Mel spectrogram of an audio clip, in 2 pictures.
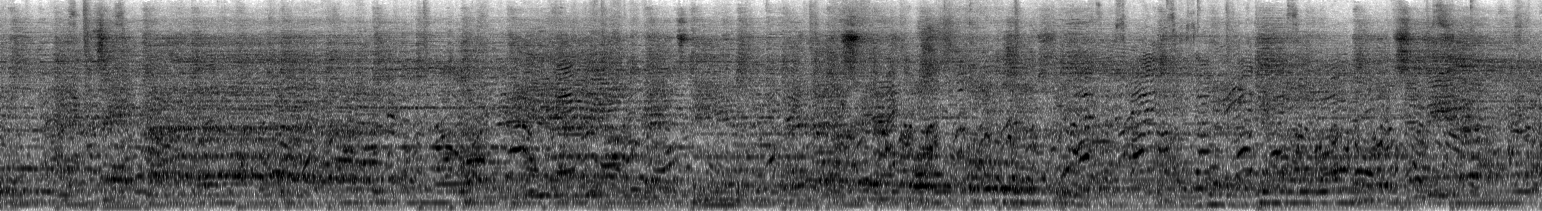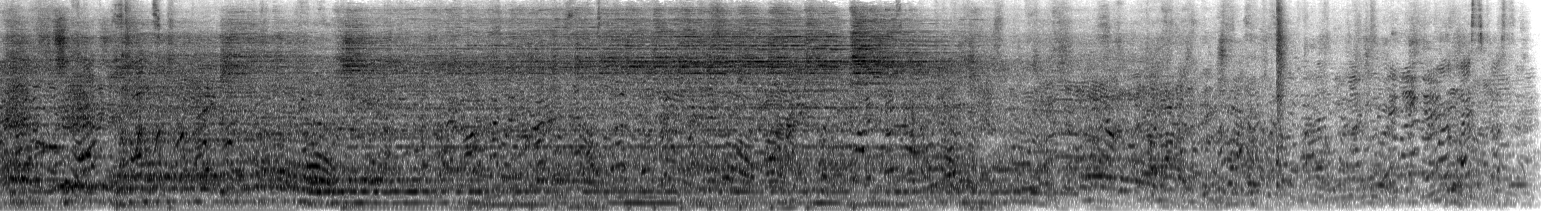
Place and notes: köln, alcazar - fc köln anthem
at this place, cologne carnival survives the whole year. what you hear is the hymn of cologne soccer club fc köln.
Cologne, Germany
